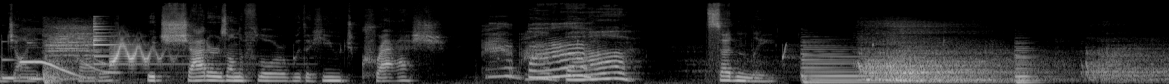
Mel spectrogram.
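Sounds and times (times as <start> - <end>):
speech: 0.0 - 4.5, 5.2 - 6.4, 7.1 - 9.1
deep roar echoing from deep in a dark cave: 8.6 - 11.6.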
